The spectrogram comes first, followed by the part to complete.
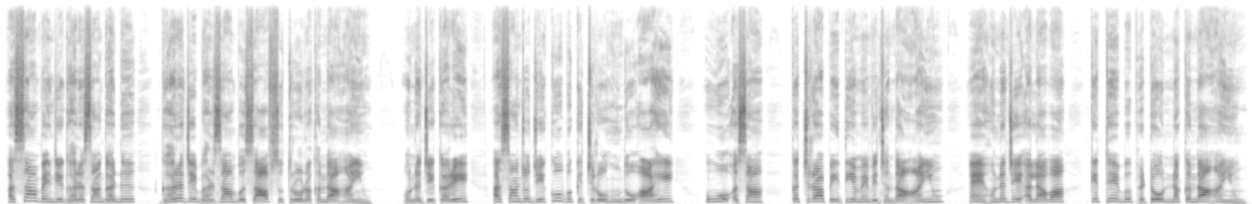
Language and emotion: Sindhi, neutral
